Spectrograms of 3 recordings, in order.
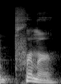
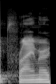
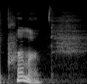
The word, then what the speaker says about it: primer: okay well Christopher writes Craig's potato Primmer by the way that's how you pronounce that word did you know that I say primer cuz I like it to be priming a car but its primer by the way somebody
